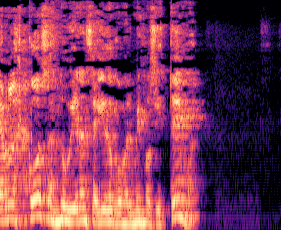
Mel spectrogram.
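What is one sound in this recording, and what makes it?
An elderly man speaks loudly and with animation close to a phone microphone.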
